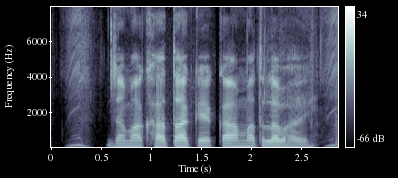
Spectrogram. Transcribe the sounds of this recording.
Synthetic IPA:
d͡ʒəmãkʰat̪akekamːət̪ləbɦəj

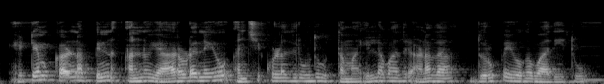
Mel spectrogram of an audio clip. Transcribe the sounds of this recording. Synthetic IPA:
eʈemkaːɾɐɳɐpinːɐnːujaːɾɔɽɐnejuːʔɐɲt͡ʃikɔɭːɐd̪iɾuʋud̪uːt̪ːɐmɐʔḭlːɐʋaːd̪ɐɾḛʔɐ̰ɳɐd̪ɐd̪uɾupɐjɔːɡɐʋaːd̪iːt̪u

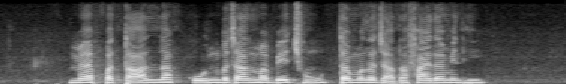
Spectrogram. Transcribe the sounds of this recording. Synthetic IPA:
mɛ̃ːpɐt̪aːlːakoːnbɐd͡ʒaːnmãbeːt͡ʃʰɦũt̪ɐmʊ̃lazjaːd̪afaːjd̪amɪliː

